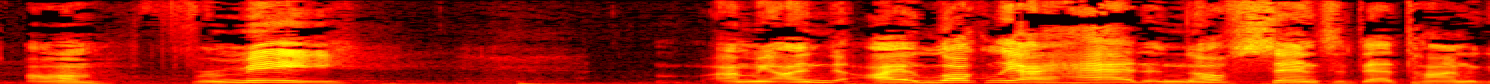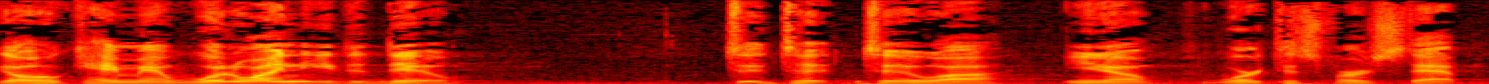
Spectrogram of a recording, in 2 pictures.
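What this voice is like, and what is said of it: Choked-up, emotional voice. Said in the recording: “I get choked up when I think about this, man.”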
